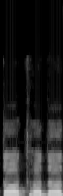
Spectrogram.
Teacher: दंत वर्ण में क्या होता है कि दांतों को जीभ जो है अंदर से टकराती है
